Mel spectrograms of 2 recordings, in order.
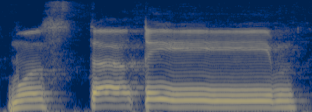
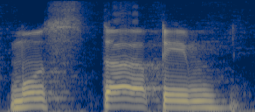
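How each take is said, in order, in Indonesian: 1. Vokal panjang sebelum akhir ditahan. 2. Vokal panjang sebelum akhir dipendekkan. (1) "diwaqafkan dengan sekurang-kurangnya dua, empat atau enam harakat" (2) "jangan kurang ... Salah"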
